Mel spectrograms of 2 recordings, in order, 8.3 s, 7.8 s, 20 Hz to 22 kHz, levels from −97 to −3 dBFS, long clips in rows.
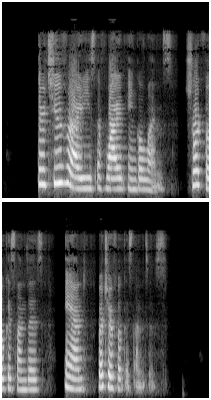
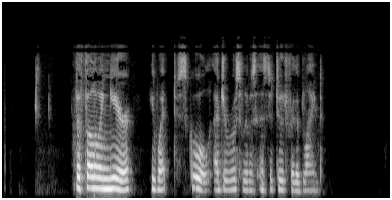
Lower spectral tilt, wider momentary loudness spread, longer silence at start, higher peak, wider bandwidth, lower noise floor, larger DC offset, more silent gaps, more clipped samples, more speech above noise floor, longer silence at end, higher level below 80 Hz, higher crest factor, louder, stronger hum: second, -4.5 dB/octave vs -6 dB/octave; about the same, 21 LU vs 19 LU; second, 0.75 s vs 1.45 s; about the same, -2 dBFS vs -2 dBFS; first, 12.5 kHz vs 8 kHz; first, -82 dBFS vs -58 dBFS; neither; neither; neither; first, 66 dB vs 43 dB; second, 0.9 s vs 1.5 s; second, -70 dBFS vs -64 dBFS; about the same, 16 dB vs 16 dB; about the same, -16 LUFS vs -16 LUFS; neither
